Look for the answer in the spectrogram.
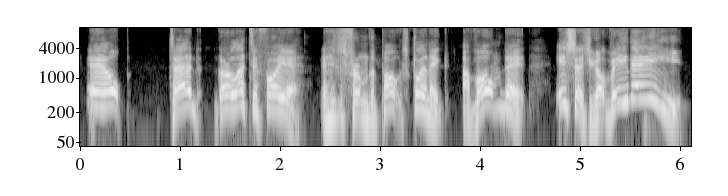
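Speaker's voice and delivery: very high put-on cartoon postman voice; hammed-up, high comic dub; Postman Pat spoof. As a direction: deliver bad news as a high-pitched spoof postman. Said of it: "a badly dubbed video".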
